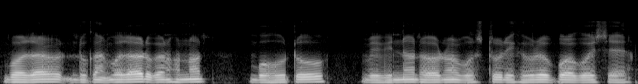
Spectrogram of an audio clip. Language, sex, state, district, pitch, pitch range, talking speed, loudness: Assamese, male, Assam, Sonitpur, 110 Hz, 105-115 Hz, 105 wpm, -17 LUFS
